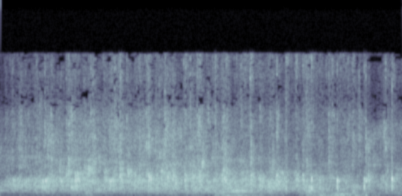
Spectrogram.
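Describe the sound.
Sustained audience applause at a debate welcoming the final speaker, a CEO from Unreal New Zealand: dense, crackling clapping from many hands at a steady, fairly loud level throughout, with faint voices or cheers mixed into the crowd noise.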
